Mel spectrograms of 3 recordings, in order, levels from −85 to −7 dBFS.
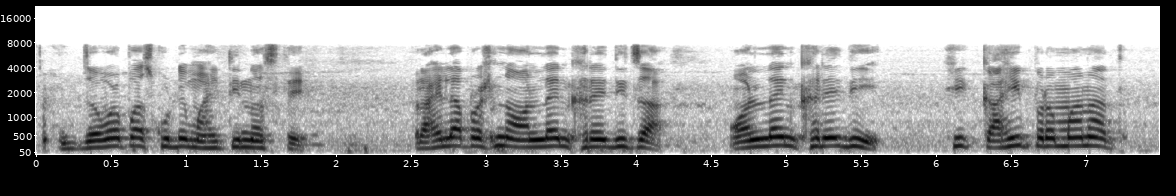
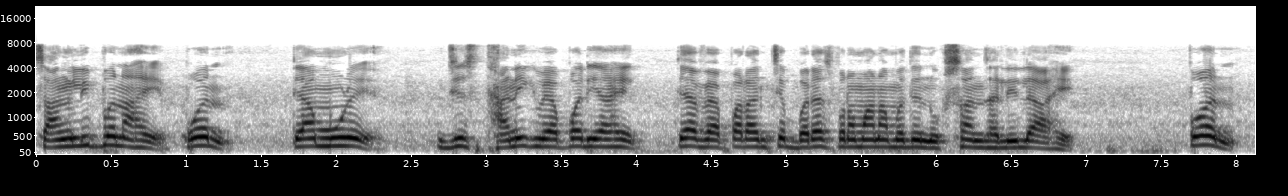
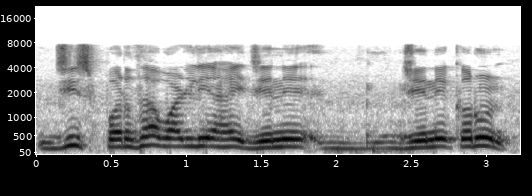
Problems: constant background noise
